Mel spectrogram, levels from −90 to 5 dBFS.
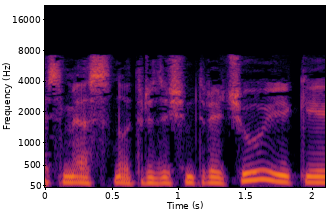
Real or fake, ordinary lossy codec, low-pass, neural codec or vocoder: fake; MP3, 32 kbps; 7.2 kHz; codec, 16 kHz, 2 kbps, X-Codec, WavLM features, trained on Multilingual LibriSpeech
